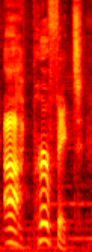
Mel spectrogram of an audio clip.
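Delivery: pleased with self. Retold or imitated. Retelling typing a word out, mock-pleased. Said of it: "and I'm like".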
